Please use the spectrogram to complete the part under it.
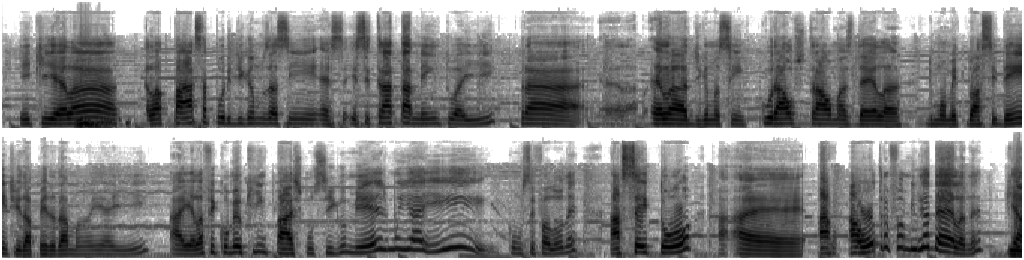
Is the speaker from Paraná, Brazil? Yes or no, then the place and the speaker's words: no; Recife, Pernambuco, Brazil; Eu sou de Recife, então eu adorei que tem uma personagem assim.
